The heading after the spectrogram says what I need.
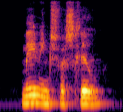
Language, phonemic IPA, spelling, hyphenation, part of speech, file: Dutch, /ˈmeː.nɪŋs.vərˌsxɪl/, meningsverschil, me‧nings‧ver‧schil, noun, Nl-meningsverschil.ogg
- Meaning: disagreement, difference of opinion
